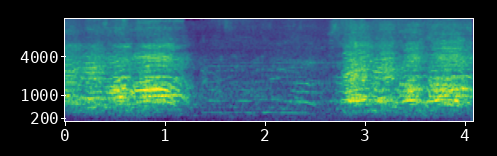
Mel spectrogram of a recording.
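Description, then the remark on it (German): A large crowd at a protest march chants in rhythmic bursts, loud swells of many voices shouting the English slogans "Stand with Hong Kong" and "Fight for Freedom", dropping briefly to a murmur of babble before surging again. “die Aufnahme von einem Protestzug.”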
